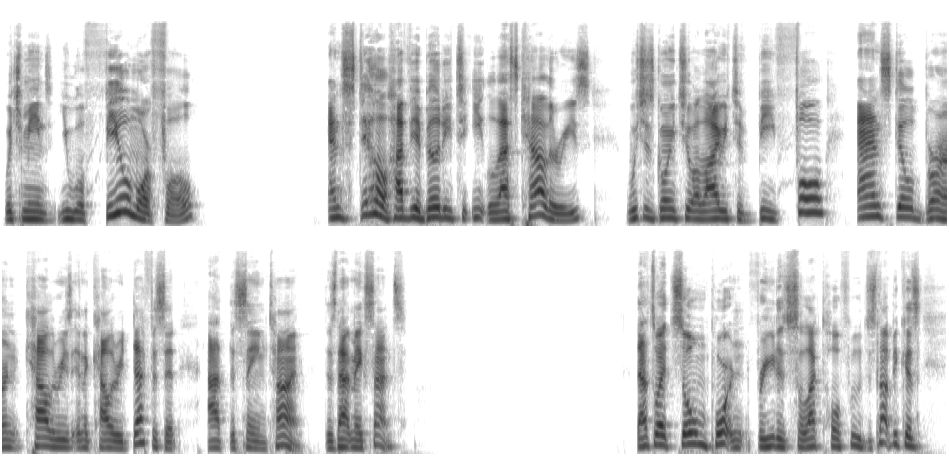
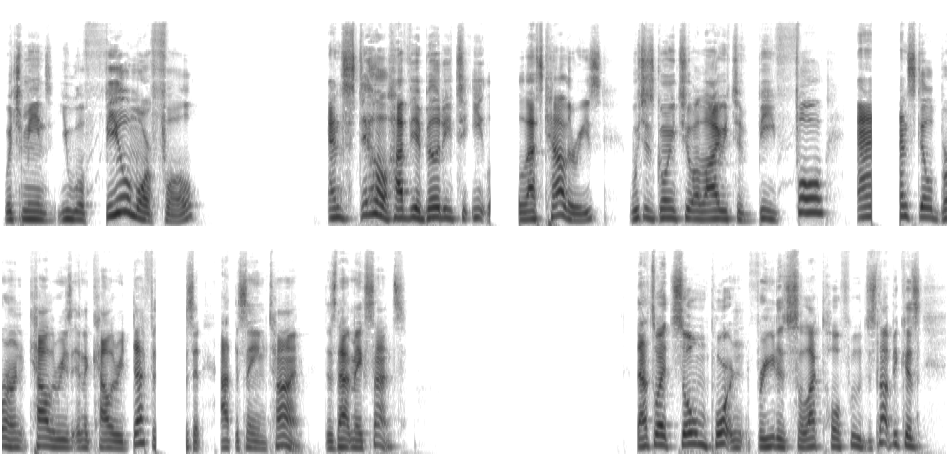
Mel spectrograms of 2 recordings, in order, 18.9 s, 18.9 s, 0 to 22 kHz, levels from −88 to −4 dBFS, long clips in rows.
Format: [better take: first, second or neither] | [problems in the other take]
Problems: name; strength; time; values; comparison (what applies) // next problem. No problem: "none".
first | audio freezing; at 5 s, at 8.5 s and at 11 s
